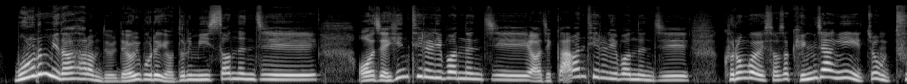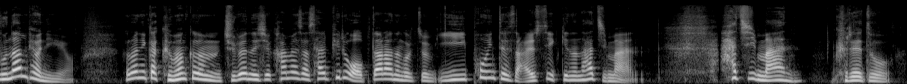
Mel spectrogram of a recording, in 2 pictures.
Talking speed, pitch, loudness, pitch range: 325 characters per minute, 230 Hz, -17 LUFS, 200-265 Hz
